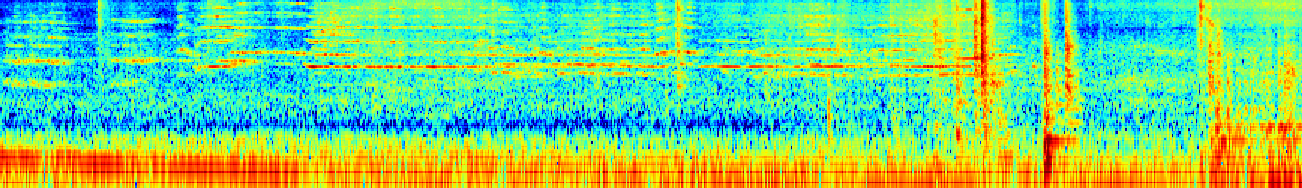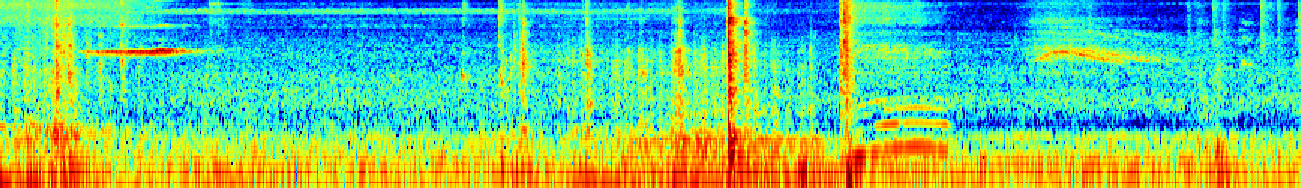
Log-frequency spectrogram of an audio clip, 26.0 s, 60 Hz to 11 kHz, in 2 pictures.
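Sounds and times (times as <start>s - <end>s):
wheel squeal: 0.0s - 10.6s, 12.3s - 15.4s, 23.3s - 26.0s
train interior rumble: 0.0s - 26.0s.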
